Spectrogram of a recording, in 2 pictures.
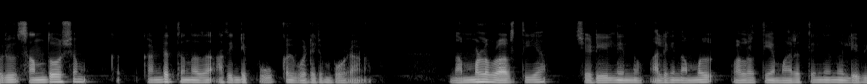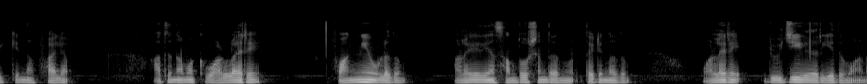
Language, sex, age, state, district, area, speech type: Malayalam, male, 30-45, Kerala, Pathanamthitta, rural, spontaneous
